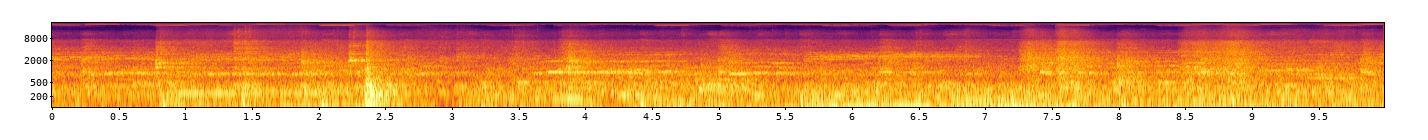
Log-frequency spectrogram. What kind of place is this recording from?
crowded indoor space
